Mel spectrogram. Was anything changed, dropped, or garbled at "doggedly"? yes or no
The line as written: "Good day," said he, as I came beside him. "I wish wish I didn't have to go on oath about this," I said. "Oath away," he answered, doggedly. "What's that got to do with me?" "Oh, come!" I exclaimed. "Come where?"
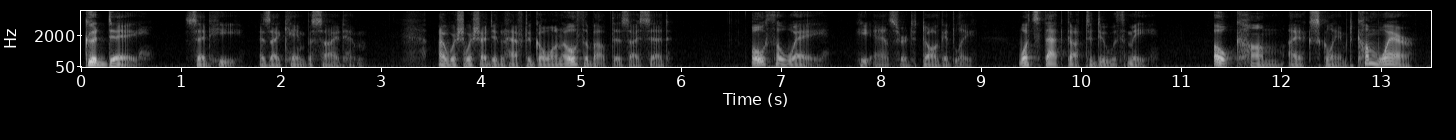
no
